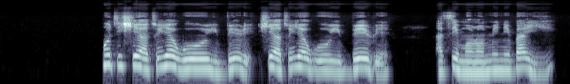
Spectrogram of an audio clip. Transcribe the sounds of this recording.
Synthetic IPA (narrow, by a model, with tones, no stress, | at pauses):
mo˧ti˧ʃe˧a˦˨tũ˨˦ɛ˦˨wo˨˧˦i˨be˨˦˨ʃe˦a˦˨tũ˨˦ɛ˦˨wo˨˦i˨be˨˦i˦˨ɾɛ˨ | a˨ti˨˦˨mɔ̃˧ɾ̃ɔ̃˧˦mĩ˦nĩ˧ba˦ji˨˦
